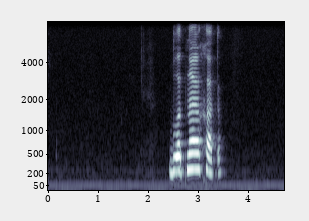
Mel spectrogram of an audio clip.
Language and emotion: Russian, neutral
